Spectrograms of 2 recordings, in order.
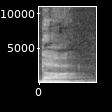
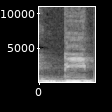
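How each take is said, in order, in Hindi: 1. यह शब्द एक छोटे 'uh' स्वर पर खत्म होता है। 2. यह शब्द एक लंबे 'ee' स्वर पर खत्म होता है। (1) "so we must प्रोनाउंसिएट it like द" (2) "बल्कि हम क्या पढ़ेंगे, दी पढ़ेंगे"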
